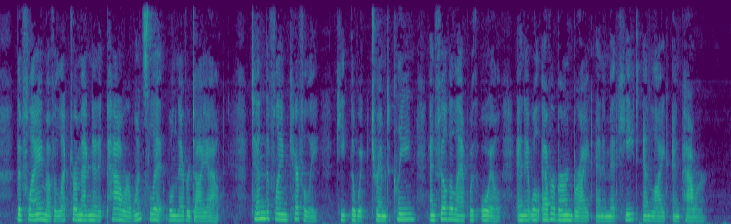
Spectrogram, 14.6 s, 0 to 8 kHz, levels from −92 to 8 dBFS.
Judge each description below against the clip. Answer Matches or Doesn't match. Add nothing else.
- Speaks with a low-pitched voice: Doesn't match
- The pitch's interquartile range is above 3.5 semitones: Doesn't match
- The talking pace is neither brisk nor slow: Matches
